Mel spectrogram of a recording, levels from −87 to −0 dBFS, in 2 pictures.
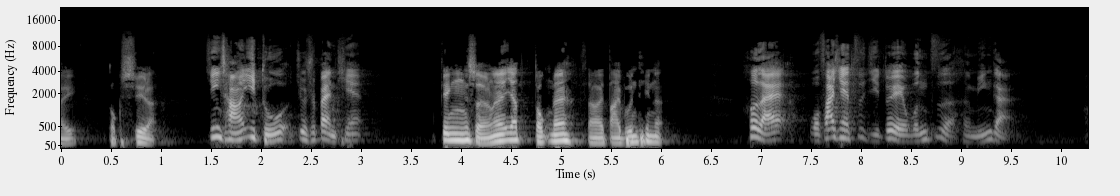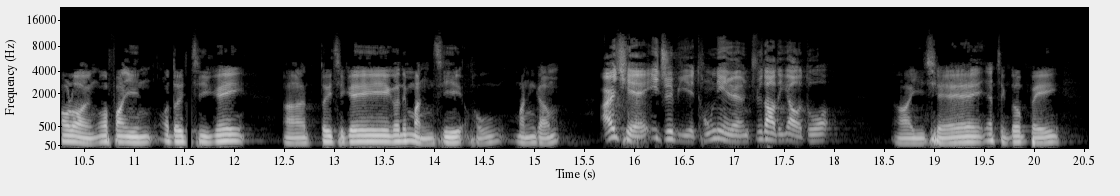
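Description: At 11.54 s the sound drops out and stays silent until 11.59 s, a hole of about 49 ms whose edges are smeared, before carrying on exactly where it left off. This is a gap at a join of encoded pieces: two separately encoded segments were butted together untrimmed, so the encoder's start-up delay and the zero-padding of the previous segment's last frame both survive as dead air at the seam.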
